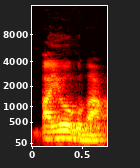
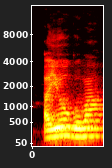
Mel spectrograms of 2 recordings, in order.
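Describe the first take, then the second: First: Said in the usual way. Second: अयोगवा called out loud and high, last vowel held; emphatic term. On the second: Shown as a demonstration. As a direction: announce अयोगवा with force. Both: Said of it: "क्या बोलते हैं इनको".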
